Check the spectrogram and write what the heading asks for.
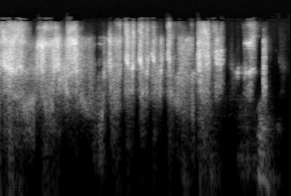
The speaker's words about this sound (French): ça sonne comme euh, ça sonne comme de la pluie, ça. exact. Oh c'était un hein. effet sonore euh, pas très subtil, mais euh, il pleuvait donc bien à San Francisco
